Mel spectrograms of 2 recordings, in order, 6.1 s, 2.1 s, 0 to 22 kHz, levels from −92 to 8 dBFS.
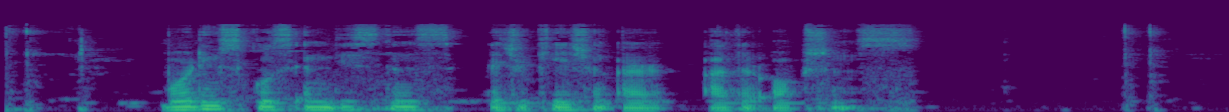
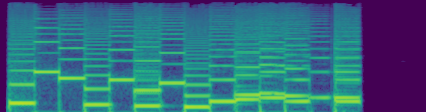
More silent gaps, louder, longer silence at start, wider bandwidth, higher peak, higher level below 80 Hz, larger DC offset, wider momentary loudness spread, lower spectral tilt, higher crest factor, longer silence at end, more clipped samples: neither; second, -32 LUFS vs -9 LUFS; about the same, 0.05 s vs 0.05 s; second, 9.4 kHz vs 19.5 kHz; second, -14 dBFS vs 0 dBFS; second, -48 dBFS vs -36 dBFS; second, under 0.1% vs 0.4%; first, 21 LU vs 4 LU; about the same, -5.5 dB/octave vs -4.5 dB/octave; first, 20 dB vs 8 dB; about the same, 0.35 s vs 0.3 s; neither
